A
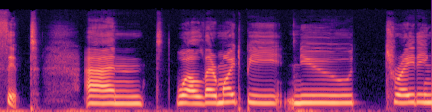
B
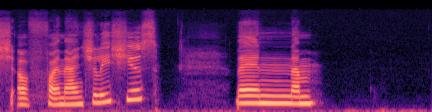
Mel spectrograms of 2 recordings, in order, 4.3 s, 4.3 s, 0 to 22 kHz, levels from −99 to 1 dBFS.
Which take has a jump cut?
A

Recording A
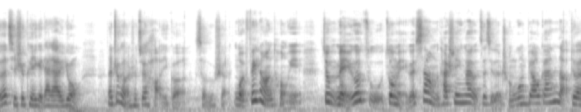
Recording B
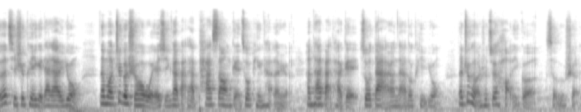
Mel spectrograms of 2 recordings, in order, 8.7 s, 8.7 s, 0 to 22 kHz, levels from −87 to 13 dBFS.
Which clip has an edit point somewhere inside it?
A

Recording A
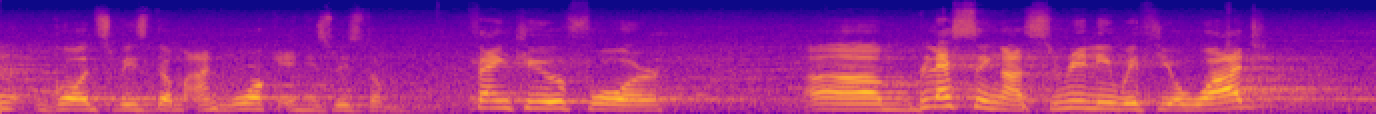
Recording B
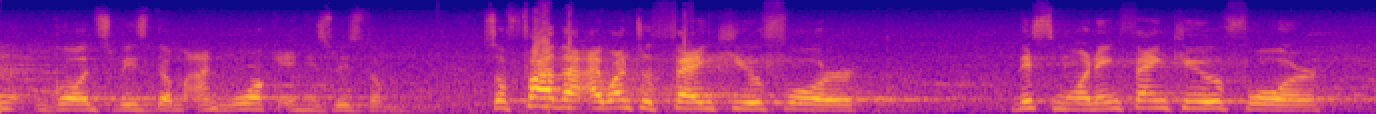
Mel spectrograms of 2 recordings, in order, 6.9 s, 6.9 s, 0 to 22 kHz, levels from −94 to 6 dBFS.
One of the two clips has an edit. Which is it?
A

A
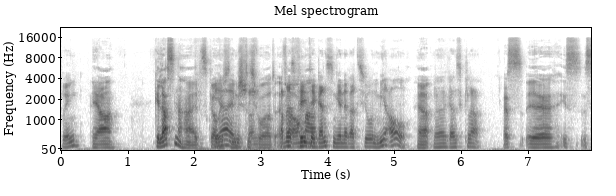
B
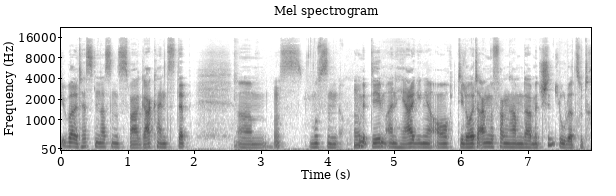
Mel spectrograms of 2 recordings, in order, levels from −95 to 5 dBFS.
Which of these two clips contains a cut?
B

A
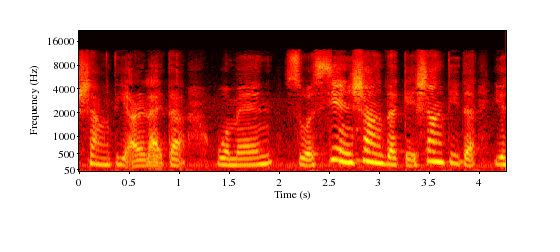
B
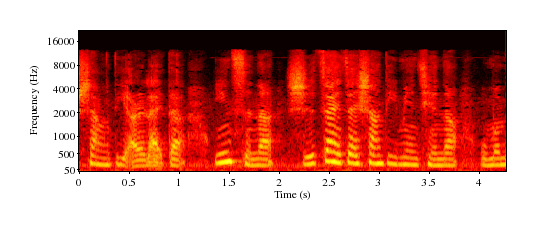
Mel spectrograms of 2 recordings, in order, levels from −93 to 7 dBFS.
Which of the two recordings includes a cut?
B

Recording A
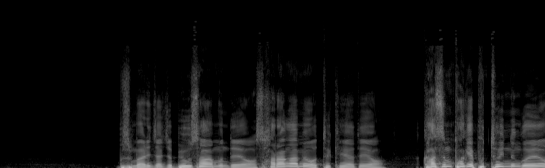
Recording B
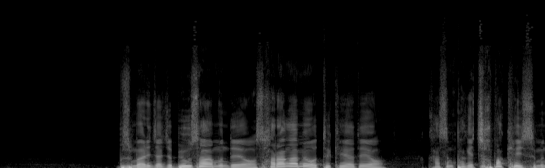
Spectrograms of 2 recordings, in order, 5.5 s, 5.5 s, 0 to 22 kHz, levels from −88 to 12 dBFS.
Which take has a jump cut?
A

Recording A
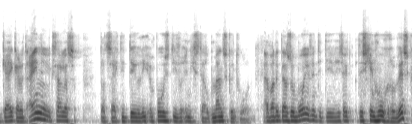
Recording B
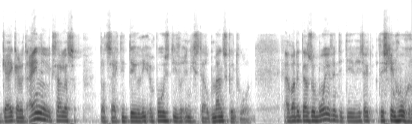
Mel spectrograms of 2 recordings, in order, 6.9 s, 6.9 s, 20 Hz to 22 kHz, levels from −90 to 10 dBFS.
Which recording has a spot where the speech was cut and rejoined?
A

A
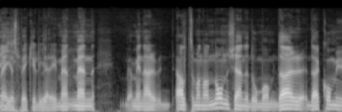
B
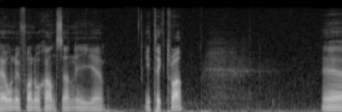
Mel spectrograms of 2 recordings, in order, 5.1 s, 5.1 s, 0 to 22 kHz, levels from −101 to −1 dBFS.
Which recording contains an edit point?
A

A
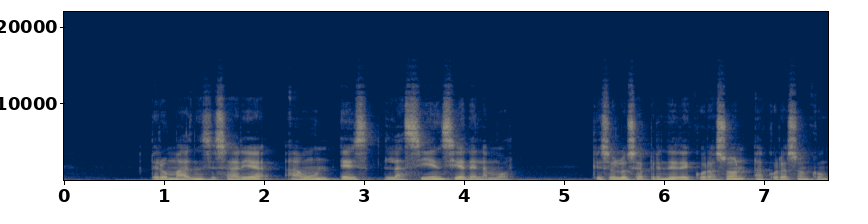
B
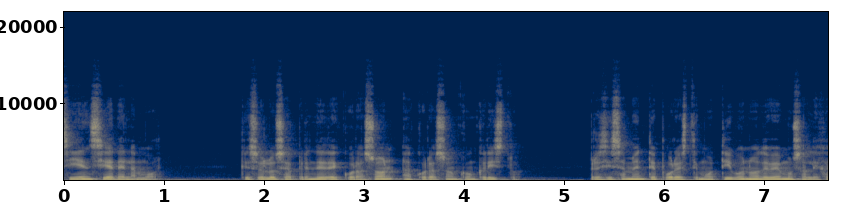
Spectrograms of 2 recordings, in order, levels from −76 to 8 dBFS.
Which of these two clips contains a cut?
B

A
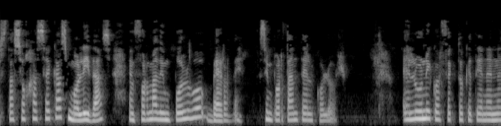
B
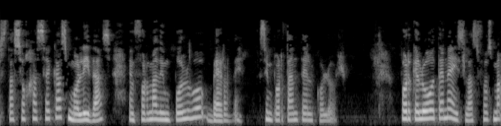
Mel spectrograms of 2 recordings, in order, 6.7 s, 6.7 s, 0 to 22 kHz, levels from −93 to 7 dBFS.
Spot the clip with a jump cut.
A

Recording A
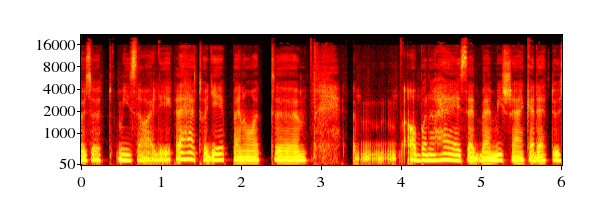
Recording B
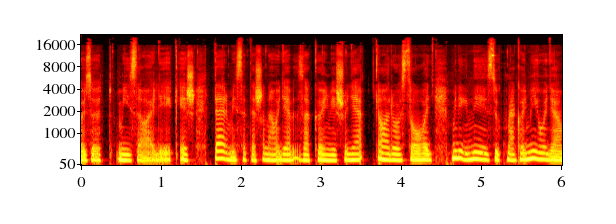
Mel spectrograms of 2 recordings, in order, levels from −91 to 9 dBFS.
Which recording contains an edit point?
A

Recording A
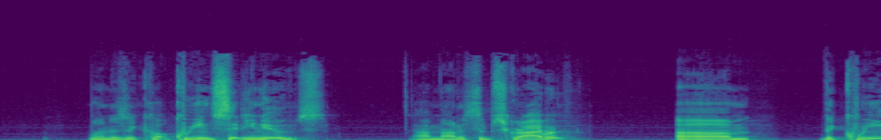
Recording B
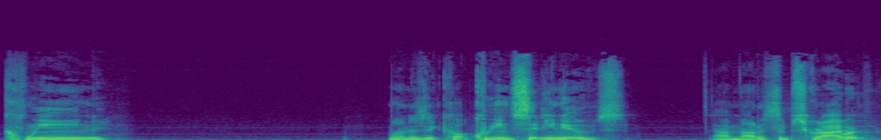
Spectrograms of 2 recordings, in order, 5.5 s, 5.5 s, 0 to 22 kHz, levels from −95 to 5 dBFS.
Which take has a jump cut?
A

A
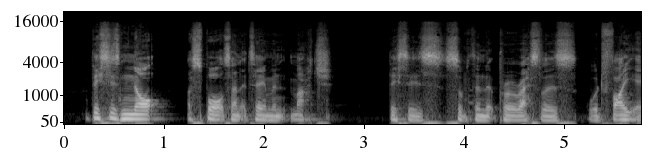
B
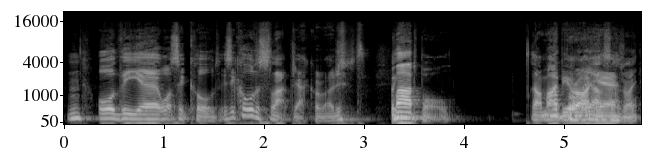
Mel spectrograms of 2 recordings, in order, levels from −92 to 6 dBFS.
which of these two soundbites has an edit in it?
B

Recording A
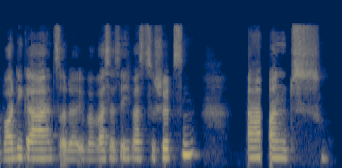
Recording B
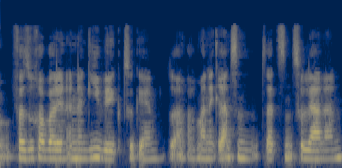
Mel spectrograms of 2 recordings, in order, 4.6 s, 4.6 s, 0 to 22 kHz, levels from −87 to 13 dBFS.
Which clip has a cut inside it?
B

